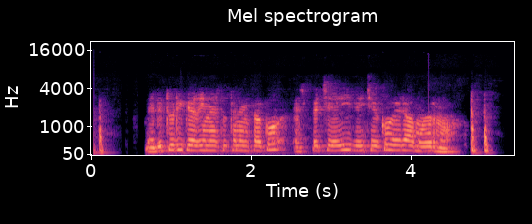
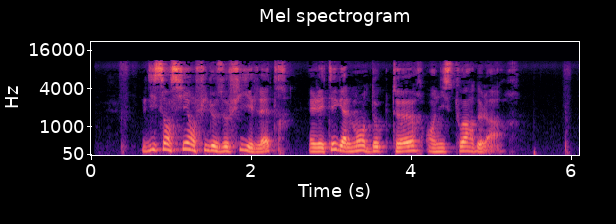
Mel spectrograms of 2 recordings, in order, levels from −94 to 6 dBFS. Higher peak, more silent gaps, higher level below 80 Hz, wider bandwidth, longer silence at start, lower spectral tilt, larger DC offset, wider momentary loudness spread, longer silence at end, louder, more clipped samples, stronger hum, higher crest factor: about the same, -4 dBFS vs -2 dBFS; first, 0.47-0.51 s, 0.59-0.66 s vs none; about the same, -60 dBFS vs -56 dBFS; second, 6.2 kHz vs 11.5 kHz; second, 0 s vs 0.35 s; first, -9 dB/octave vs -5 dB/octave; neither; second, 8 LU vs 11 LU; second, 0.3 s vs 0.95 s; about the same, -20 LUFS vs -18 LUFS; neither; neither; about the same, 16 dB vs 18 dB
